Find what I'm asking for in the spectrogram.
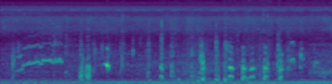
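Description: Several barnyard roosters, including a Barnevelder, a Maran and an Easter Egger, cluck and call in short bursts close by, with brief clucking notes scattered through the clip over steady low background hum.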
